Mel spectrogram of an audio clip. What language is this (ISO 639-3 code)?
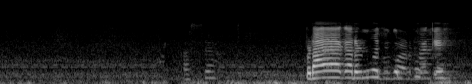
pan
